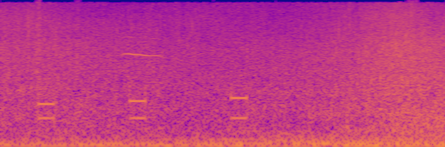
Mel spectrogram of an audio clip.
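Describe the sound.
A telephone keypad dials a call with three short, faint beeps spaced apart, over steady hiss.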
